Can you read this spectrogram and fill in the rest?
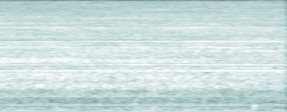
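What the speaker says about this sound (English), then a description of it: "I'm going to use a heat gun." Heat gun blowing hot air onto a John Deere tractor wheel cap, a steady close broadband whoosh with a faint motor whine, continuous and unbroken, no talking.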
